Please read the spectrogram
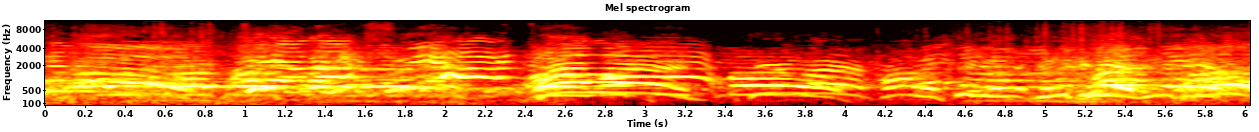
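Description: Several photographers' voices calling out over one another, repeating her name to get her to look at their cameras.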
